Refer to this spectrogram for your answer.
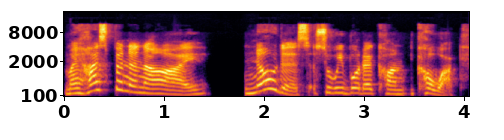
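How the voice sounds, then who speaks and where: In a dry, close recording with no echo and a quiet background, a woman speaks at medium pitch with a Swedish accent. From rural Sweden. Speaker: real estate consultant and author. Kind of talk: interview.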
